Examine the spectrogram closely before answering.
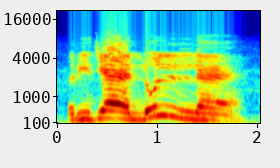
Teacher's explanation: don't hold the lam. Don't say رِجَالُ لَا. Okay? There is no waiting period. Just connect and move on.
